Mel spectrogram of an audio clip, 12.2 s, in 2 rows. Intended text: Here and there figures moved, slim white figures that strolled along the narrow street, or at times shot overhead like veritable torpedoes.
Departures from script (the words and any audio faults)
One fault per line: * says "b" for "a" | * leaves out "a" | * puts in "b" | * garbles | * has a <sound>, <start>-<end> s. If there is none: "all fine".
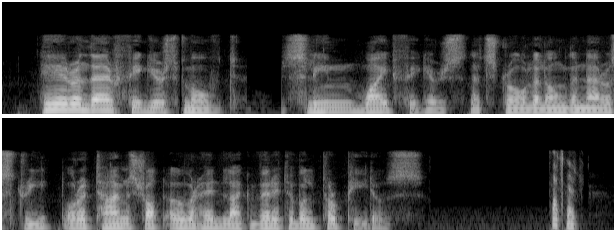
* has a chirp, 11.6-11.9 s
